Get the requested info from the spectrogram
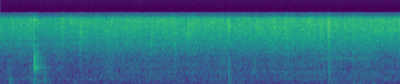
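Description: Onions frying in hot oil in a pan, a steady sizzle, with one short knock about a third of a second in.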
